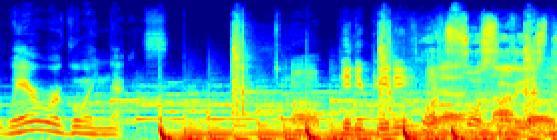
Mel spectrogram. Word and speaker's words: peri-peri: Peri-peri. That's another pet peeve of mine is when people pronounce it peri-peri. I understand phonetically if you're reading it like that, but we would say peri-peri.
